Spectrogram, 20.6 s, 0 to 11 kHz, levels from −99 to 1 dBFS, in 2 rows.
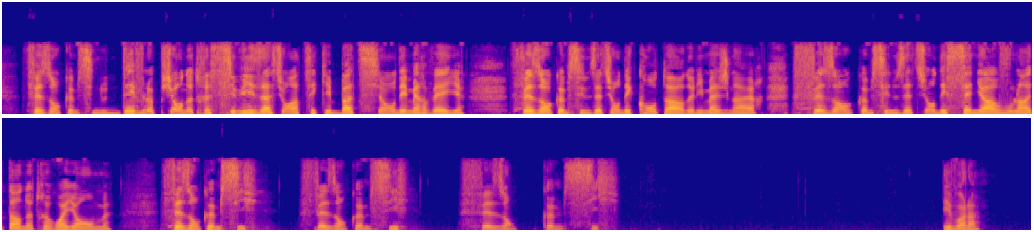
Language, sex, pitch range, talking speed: French, male, 130-175 Hz, 125 wpm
